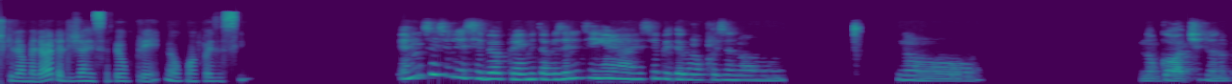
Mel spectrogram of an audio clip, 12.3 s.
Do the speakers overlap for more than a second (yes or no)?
no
